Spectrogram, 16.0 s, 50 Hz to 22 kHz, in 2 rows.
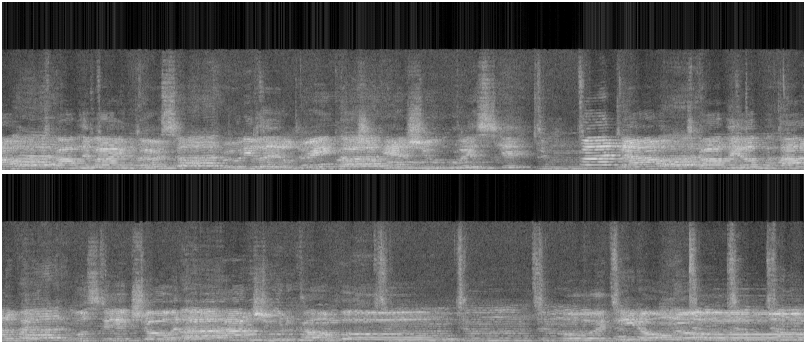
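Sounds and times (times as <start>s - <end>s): women's vocal harmonies: 0.0s - 16.0s.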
